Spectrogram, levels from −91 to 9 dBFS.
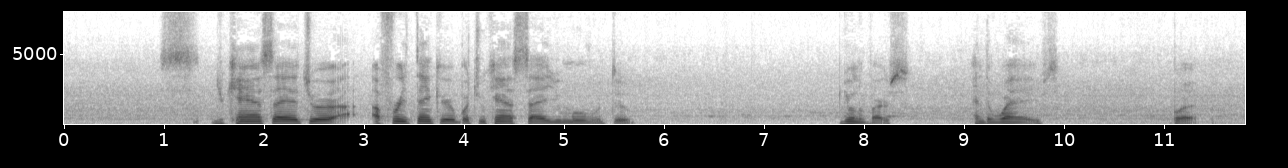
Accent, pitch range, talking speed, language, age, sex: American, 120-135 Hz, 110 wpm, English, 20-39, male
